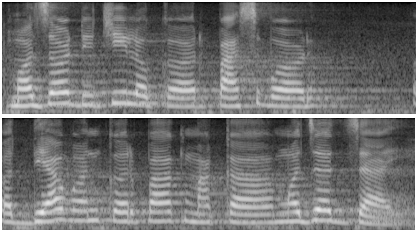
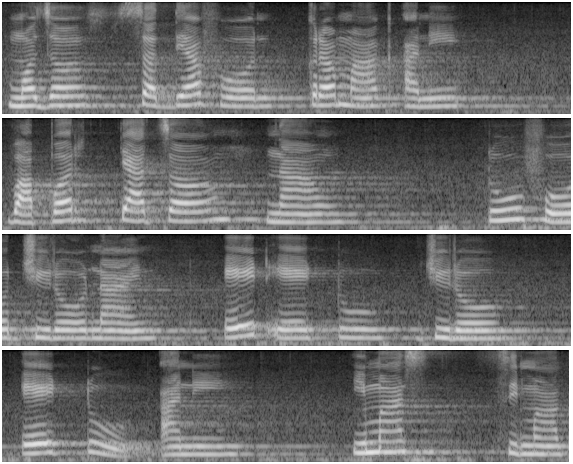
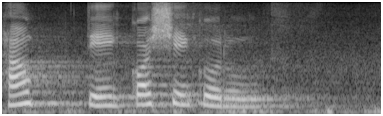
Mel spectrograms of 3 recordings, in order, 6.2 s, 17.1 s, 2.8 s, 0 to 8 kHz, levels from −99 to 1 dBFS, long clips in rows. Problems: constant background noise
